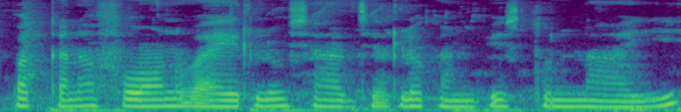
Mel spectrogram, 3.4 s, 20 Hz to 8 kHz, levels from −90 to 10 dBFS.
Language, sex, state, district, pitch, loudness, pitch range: Telugu, female, Telangana, Mahabubabad, 180 Hz, -16 LUFS, 165-185 Hz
